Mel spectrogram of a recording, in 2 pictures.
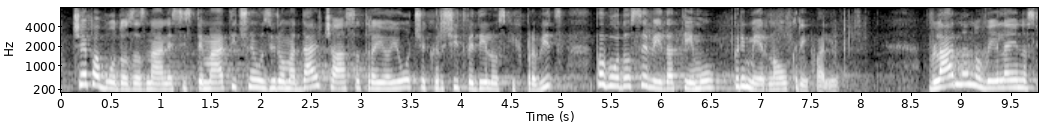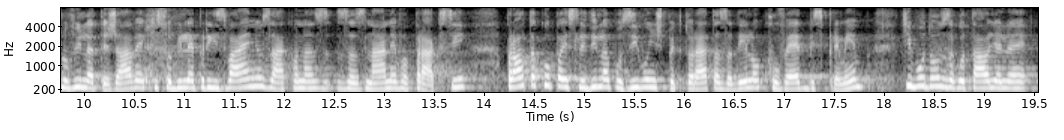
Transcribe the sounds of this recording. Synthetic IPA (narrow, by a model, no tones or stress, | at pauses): t͡ʃɛpaboːd̪ɔzaznaːnɛsist̪ɛmaːt̪it͡ʃnɛɔziɾɔmad̪aːlt͡ʃaːsat̪ɾajɔjoːt͡ʃɛkəɾʃit̪ʋɛd̪eːlɔwskixpɾaʋit̪spaboːd̪ɔsɛʋeːd̪at̪eːmupɾimeːɾnɔukɾeːpali | ʋlaːd̪nanɔʋeːlajɛnaslɔʋilat̪ɛʒaːʋɛkisɔbilɛpɾiːzʋaːjanjuzaːkɔnazaznaːnɛʋəpɾaːksi | pɾawt̪akoːpajɛslɛd̪ilapɔziːʋuinʃpɛkt̪ɔɾaːt̪azad̪eːlɔkʰuʋɛd̪̚bispɾɛmemp | kiboːd̪ɔzaɡɔt̪aːwljalɛ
